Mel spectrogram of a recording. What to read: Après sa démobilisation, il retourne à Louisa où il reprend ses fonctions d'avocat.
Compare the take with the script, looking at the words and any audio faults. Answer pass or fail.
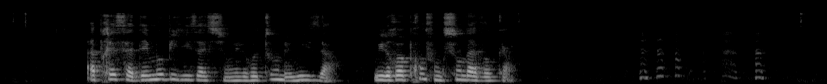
fail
